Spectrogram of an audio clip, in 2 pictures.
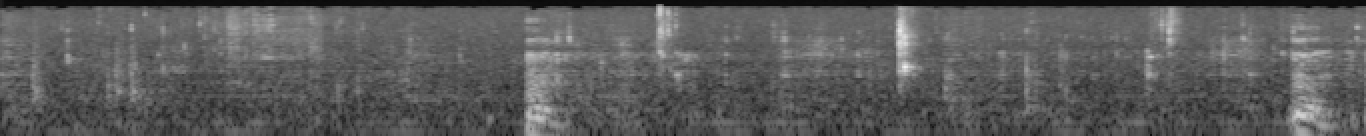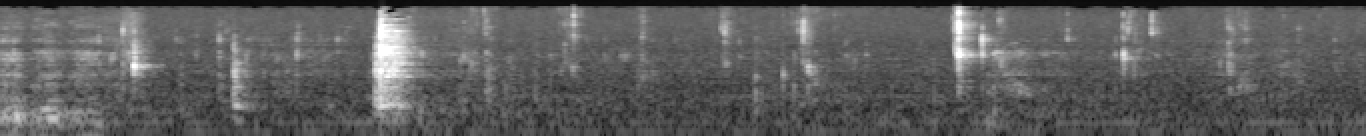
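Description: Close-up chewing of a mouthful of loaded fries, with wet mouth smacks and scattered clicks; a sharp click about nine seconds in is the loudest sound.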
